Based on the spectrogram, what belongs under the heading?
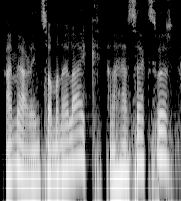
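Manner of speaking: normal talking voice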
